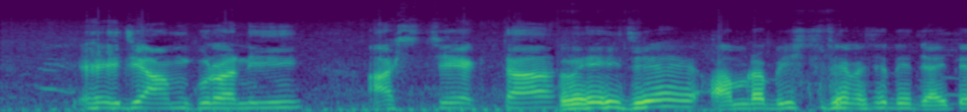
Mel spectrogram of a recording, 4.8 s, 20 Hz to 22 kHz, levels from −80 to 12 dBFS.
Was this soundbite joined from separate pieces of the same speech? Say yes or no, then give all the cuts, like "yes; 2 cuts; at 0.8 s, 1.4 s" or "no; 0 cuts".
yes; 1 cut; at 2.8 s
